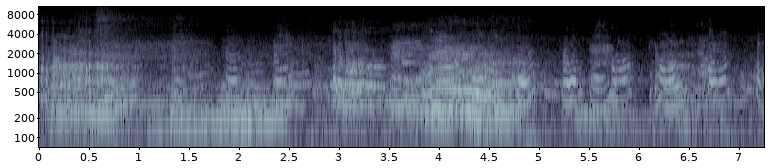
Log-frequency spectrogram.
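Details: A group of sea lions in ambient sound: many overlapping moans and barks with bending, wavering pitch, forming a thick murmuring chorus that swells in the middle and thins out later.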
